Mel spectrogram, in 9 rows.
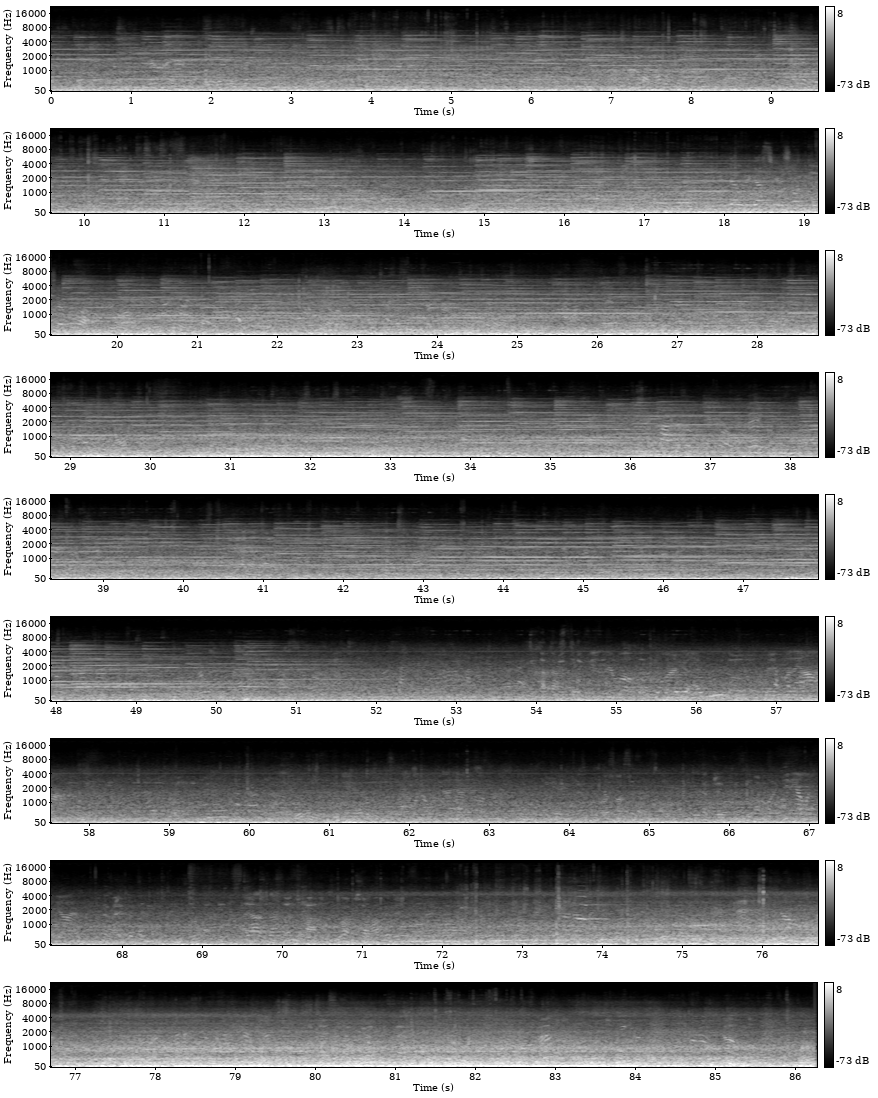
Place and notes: Sunday evenig at Marktplatz, Halle. No cars around, surprising. Sound of trams, 6pm bells
(Sony PCM D50, Primo EM172)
